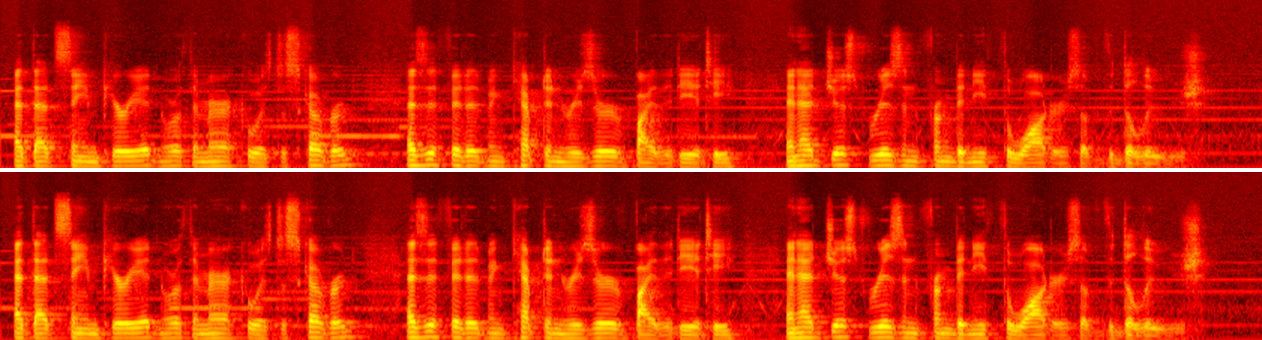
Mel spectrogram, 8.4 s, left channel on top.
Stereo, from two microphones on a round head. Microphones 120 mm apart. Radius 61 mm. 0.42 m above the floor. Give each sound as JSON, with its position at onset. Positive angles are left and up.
{"t": 0.1, "sound": "a man speaking", "side_deg": -25, "distance_m": 0.9}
